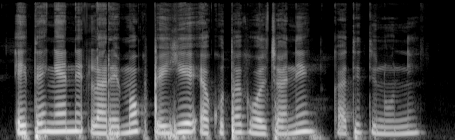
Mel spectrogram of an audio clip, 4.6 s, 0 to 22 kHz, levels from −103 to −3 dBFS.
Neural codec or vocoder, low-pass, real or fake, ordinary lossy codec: none; 19.8 kHz; real; none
